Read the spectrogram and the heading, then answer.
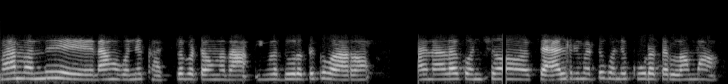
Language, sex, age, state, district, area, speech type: Tamil, female, 30-45, Tamil Nadu, Thoothukudi, urban, conversation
